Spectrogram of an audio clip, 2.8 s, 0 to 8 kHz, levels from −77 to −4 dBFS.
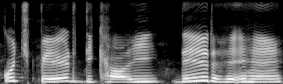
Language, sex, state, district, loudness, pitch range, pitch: Hindi, female, Himachal Pradesh, Shimla, -12 LUFS, 260-290 Hz, 270 Hz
